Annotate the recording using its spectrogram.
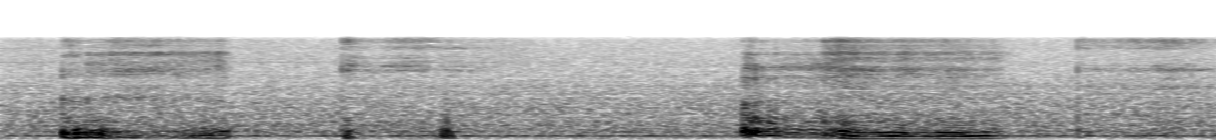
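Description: A dog whimpers and groans softly in its sleep, close by.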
